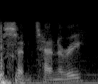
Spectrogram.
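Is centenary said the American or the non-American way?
American. It is said the American way. "you guys say centenary"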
